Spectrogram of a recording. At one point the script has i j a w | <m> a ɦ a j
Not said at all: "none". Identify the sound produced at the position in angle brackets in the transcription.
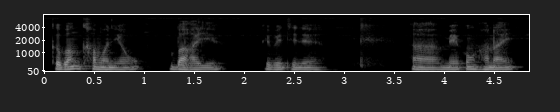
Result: b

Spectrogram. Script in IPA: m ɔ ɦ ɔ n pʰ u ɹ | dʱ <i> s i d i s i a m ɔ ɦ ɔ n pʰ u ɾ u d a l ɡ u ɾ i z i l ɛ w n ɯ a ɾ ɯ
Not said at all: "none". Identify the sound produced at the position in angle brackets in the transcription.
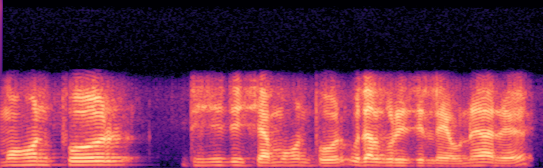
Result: i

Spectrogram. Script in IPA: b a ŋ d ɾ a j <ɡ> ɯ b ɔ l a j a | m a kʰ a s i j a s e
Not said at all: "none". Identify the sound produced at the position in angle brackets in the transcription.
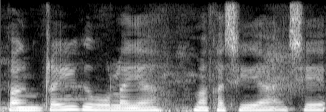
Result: ɡ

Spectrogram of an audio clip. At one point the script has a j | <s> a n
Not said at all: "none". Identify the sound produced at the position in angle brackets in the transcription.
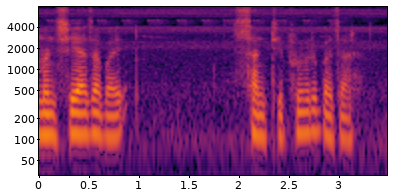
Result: s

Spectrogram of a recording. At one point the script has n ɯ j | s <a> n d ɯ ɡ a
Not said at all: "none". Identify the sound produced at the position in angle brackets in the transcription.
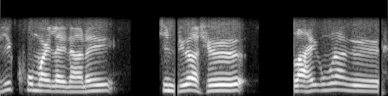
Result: i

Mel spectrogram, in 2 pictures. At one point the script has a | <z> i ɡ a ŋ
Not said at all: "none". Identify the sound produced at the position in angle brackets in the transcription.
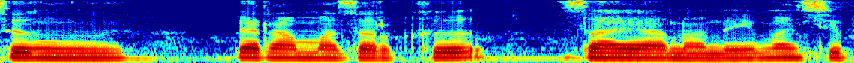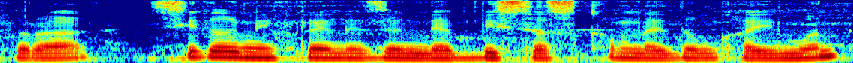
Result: s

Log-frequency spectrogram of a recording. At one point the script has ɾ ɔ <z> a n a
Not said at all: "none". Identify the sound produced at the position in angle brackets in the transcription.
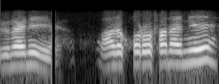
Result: s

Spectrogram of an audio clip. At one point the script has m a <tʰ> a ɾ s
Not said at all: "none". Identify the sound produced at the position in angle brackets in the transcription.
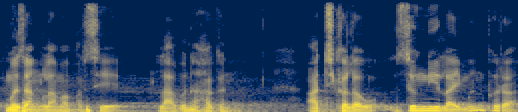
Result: pʰ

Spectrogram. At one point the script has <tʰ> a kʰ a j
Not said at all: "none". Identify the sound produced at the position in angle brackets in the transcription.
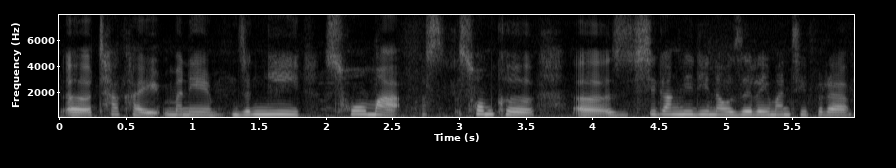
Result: tʰ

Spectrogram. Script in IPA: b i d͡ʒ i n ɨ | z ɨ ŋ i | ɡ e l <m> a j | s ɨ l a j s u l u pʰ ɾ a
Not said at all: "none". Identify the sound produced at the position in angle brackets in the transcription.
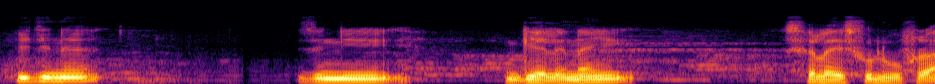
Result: n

